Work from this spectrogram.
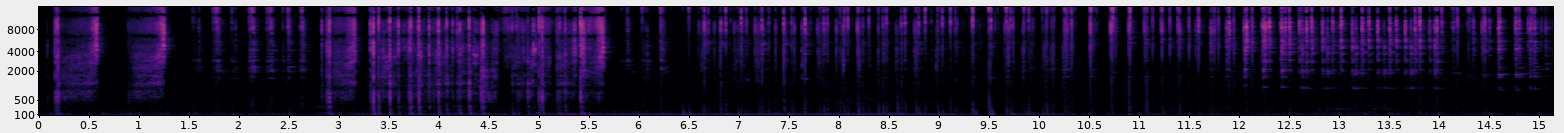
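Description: Long nails tap fast on a clear glass water bottle with water inside, held in both hands. The result is a rapid stream of sharp, bright clicks with a little low rumble underneath. The taps are so dense they run together into a continuous rattling texture.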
